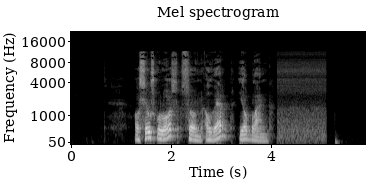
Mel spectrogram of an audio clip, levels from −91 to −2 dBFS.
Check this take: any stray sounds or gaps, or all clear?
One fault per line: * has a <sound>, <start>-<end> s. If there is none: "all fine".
all fine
